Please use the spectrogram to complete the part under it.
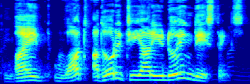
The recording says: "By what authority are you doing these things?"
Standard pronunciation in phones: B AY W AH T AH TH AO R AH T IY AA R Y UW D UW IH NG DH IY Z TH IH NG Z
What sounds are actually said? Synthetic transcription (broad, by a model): B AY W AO T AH T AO R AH T IY AA R Y UW D UW IH NG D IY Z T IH NG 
